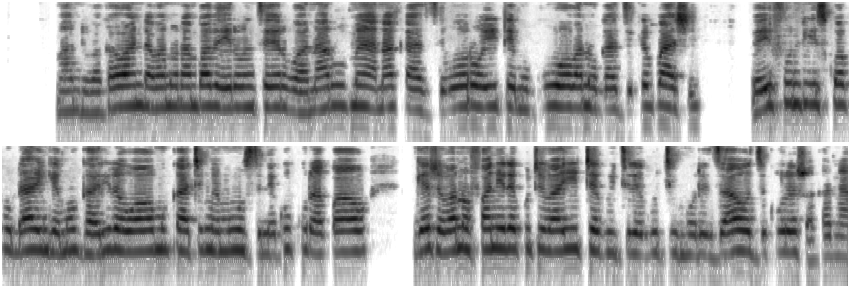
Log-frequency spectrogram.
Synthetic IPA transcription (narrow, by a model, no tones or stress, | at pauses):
ʋantʰuʋakawandaʋano̞ɾambaʋe̞iɾo̞nze̞rwanaɾume̞ɦanakad͡ziʋo̞ɾo̞ite̞mukuwo̞ʋano̞ɡʱad͡zike̞paːʃi | ʋe̞ifundiswakuɗaiŋɡe̞muɡʱaɾiro̞waʋo̞mukatimwe̞muzine̞kukuɾakwaʋo̞ | ŋɡe̞ʐe̞ʋano̞faniɾekutiʋaite̞kuitirekutim̤uɾid͡zaʋo̞d͡zikuɾe̞ʐakanaːka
